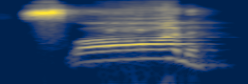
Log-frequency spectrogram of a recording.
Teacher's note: तो इसलिए ये जो कैद हज़रत ने लगाई है कि सनाया उलिया और सनाया सुफला इन दोनों का किनारा, इसमें तकल्लुफ़ करने की ज़रूरत नहीं है, बल्कि आप इसके अंदर जो आपने फोकस करना है वो आपने फोकस करना है सीटी की आवाज़ है। स्वाद है तो स्वाद में सीटी की आवाज़ है और साथ साथ इसमें आवाज़ को आपने थोड़ा सा पुर भी करना है, मुफख्खम भी इसको पढ़ना है, स्वाद इस तरीके से।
